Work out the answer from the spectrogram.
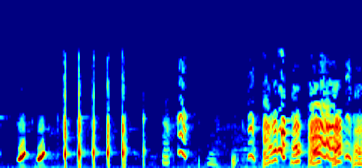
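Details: Indian ringneck parrot (rose-ringed parakeet) giving two clean upward-sweeping whistles, then a quick series of sharp clicks, ending in a burst of harsh, warbling squawks.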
